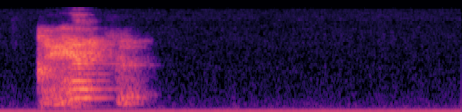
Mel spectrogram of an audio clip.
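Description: A single short cough, about half a second long and loud, starting about a quarter second in, over a steady low hum.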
